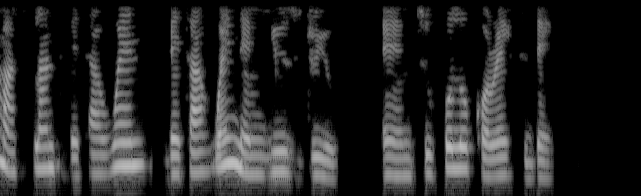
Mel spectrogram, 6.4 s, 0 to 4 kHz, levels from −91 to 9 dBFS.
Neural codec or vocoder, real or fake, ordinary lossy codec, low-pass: none; real; none; 3.6 kHz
